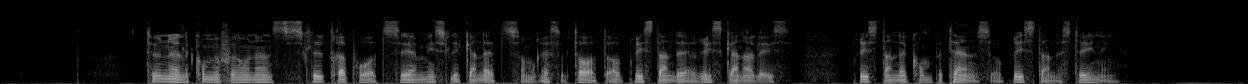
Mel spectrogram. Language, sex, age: Swedish, male, 32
